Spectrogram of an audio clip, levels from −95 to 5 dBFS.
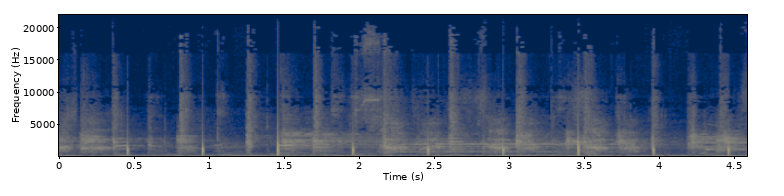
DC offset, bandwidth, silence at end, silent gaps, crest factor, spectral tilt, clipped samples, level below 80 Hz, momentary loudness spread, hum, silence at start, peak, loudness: under 0.1%; over 20 kHz; 0 s; none; 30 dB; -2.5 dB/octave; under 0.1%; -42 dBFS; 5 LU; none; 0 s; -6 dBFS; -38 LUFS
